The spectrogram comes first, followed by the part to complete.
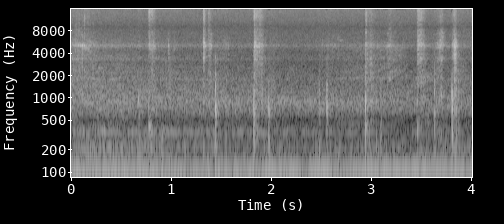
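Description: Scattered light clicks and taps, like footsteps and small handling noises, irregularly spaced over a steady low hum.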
